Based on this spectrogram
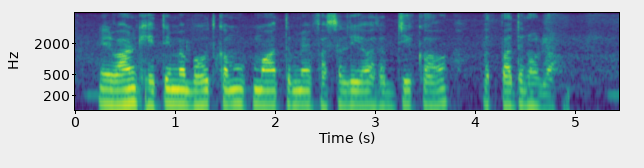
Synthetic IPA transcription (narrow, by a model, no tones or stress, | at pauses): nɪɾʋaːnkʰeːt̪imẽbɐɦʊt̪kɐmkmaːt̪ɾmẽpʰɐsliɔːɾsɐbd͡ʒika | ʊt̪̚paːd̪ənɦoːlaː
